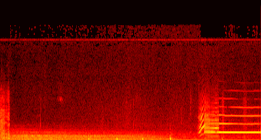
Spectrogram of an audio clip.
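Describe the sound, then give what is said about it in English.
A woman in a film lets out a loud, piercing scream, dubbed in afterwards, that rises sharply and holds at a high pitch, breaking in suddenly over a low, steady background rumble near the end. “This is a good scream.”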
